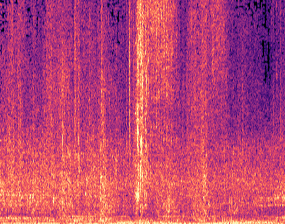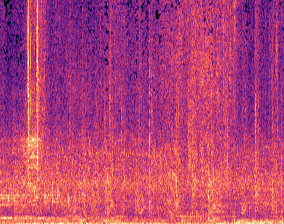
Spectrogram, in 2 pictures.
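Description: Footsteps run over gritty ground.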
